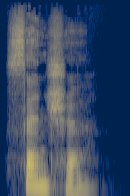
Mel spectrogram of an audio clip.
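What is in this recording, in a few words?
"censure", English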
